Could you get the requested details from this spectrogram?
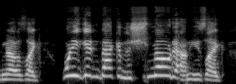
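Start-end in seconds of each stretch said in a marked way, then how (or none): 0.6-1.9 put-on yell, higher. Retelling the celebrity shouting back across the hallway: imitating someone screaming back. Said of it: "we're screaming at each other".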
